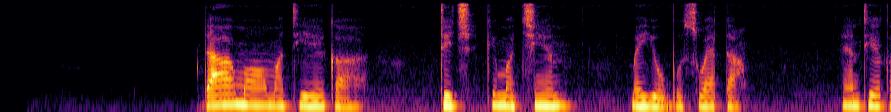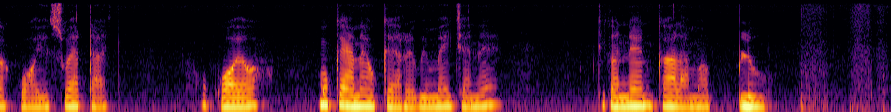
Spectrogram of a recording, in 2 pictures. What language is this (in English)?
Acoli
